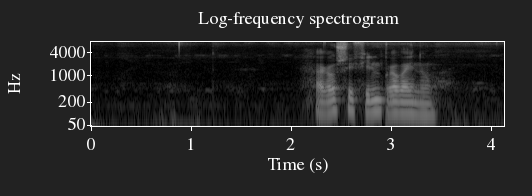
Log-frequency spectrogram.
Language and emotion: Russian, neutral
